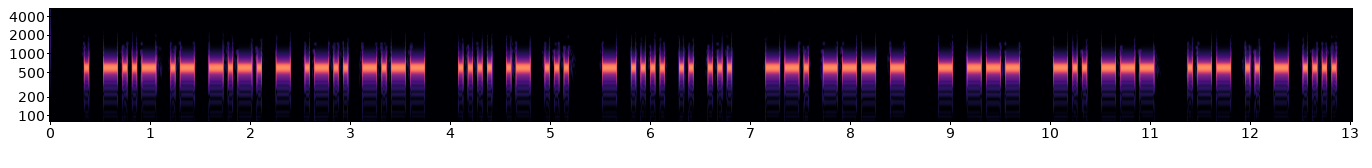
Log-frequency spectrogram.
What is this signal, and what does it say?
Morse code, heard as a keyed tone, about 25 wpm, 600 Hz. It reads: EXACTLY HAS THIS GOT TO DO WITH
